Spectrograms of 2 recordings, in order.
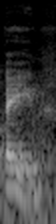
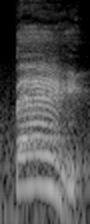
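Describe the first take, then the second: First: Said in the usual way. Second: High, calling "Babe!" across the house; retold yell. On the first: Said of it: "She never yelled". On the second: Wife calling her husband from the back room, sharp high call. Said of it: "I hear my wife yell".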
